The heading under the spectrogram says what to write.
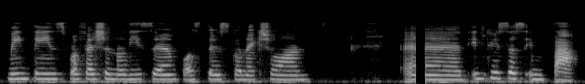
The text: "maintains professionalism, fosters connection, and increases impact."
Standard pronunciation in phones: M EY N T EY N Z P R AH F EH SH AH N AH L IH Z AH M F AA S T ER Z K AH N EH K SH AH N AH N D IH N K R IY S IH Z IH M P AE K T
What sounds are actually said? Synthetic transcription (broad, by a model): M EY N T EY N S P R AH F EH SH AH N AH L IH S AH M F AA S T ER S K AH N EH K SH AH N AH N D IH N K R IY S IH S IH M P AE K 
